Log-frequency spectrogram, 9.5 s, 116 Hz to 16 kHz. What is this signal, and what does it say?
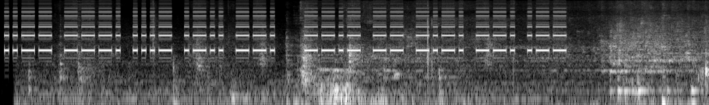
Morse code (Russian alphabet), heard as electronic beeps, machine-sent, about 21 wpm, 1500 Hz, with the noise of a restroom. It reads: ЮЧЖЛГ ЩМЦГВ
